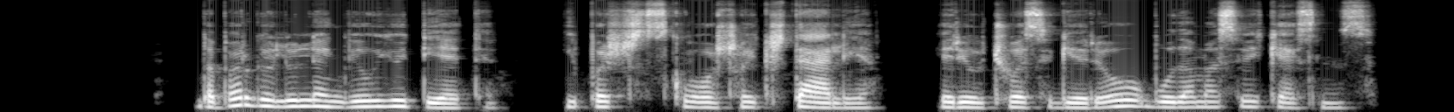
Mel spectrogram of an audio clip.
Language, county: Lithuanian, Panevėžys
